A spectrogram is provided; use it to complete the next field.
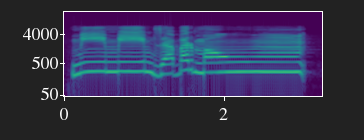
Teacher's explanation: तो पहले इख्फा करना है, थोड़ा होंठ खुले रखना है और फिर होंठ बंद करके गुन्ना करना है।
